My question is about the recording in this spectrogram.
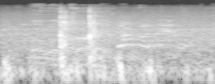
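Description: A run of short, dull thumps, about five in two seconds, two with a sharp click on top, mixed with people's voices.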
